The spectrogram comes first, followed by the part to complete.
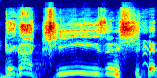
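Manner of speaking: very high, stretched-out, drawn-out, silly, goofy yell. Retell how a silly, fun dude cracked everybody up, imitating someone yelling. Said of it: "he just starts yelling".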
